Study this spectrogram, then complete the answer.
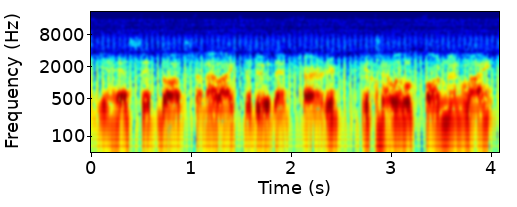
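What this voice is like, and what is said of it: Put-on Nordic accent. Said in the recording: “Your Nordic accent?”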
